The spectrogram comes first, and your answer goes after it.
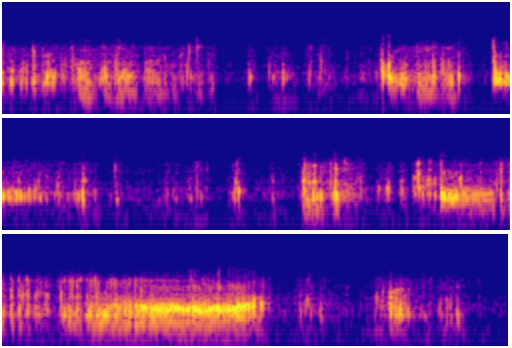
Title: stomach rumbles while she's exercising!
